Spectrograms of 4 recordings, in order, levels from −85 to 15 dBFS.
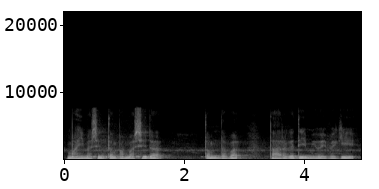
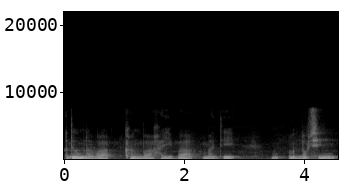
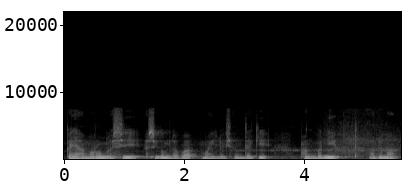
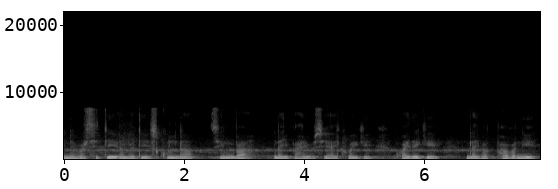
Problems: constant background noise, background conversations at intervals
